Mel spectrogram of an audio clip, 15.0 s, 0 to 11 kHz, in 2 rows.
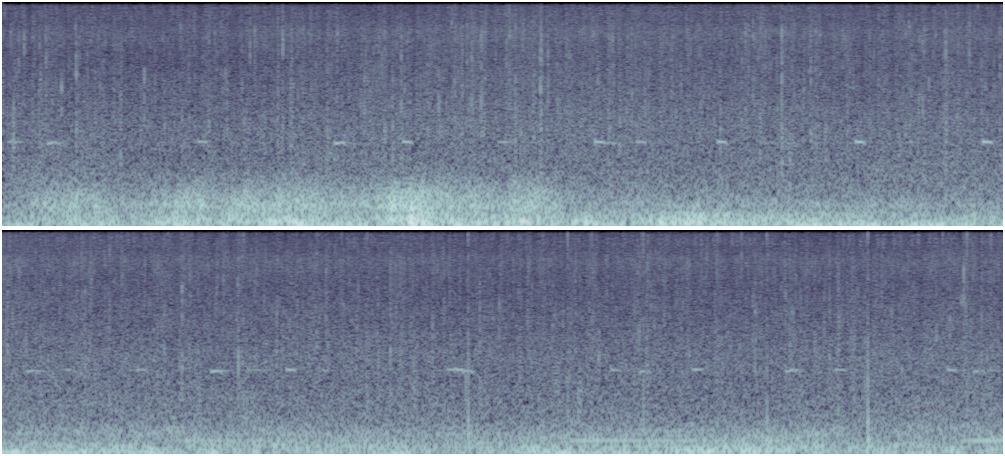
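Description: Steady rain patters down outdoors at the Étang de Varandon, at 1100 metres altitude in Lozère, France, while low thunder rumbles at the end of a thunderstorm, swelling early on and then fading into a softer roll as the storm winds down.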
